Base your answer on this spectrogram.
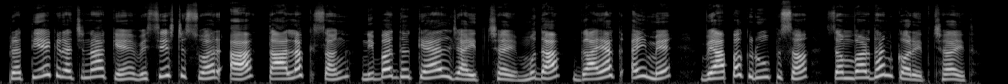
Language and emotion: Maithili, neutral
